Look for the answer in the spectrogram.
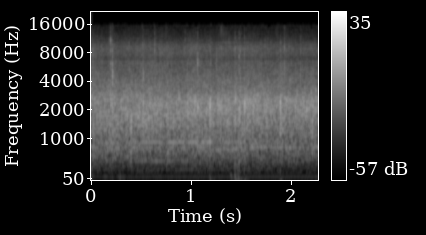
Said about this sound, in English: Clap for the choir. Clap for the choir.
